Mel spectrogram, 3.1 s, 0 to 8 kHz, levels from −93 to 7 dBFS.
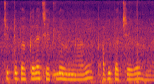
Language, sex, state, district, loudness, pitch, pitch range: Telugu, female, Telangana, Mahabubabad, -16 LUFS, 190 Hz, 180-200 Hz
